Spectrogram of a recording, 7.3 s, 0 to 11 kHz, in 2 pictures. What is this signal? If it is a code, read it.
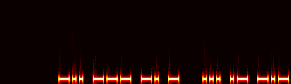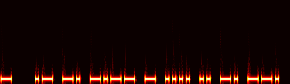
Morse code, heard as a keyed tone, about 28 wpm, 700 Hz. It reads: DONT SAY ANYTHING
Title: Sentences from Top 1000 Words - Review Part 1 - 28wpm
